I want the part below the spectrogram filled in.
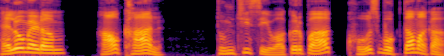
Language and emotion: Goan Konkani, happy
